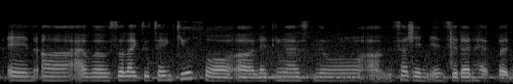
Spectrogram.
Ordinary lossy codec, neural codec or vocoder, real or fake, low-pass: none; none; real; none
